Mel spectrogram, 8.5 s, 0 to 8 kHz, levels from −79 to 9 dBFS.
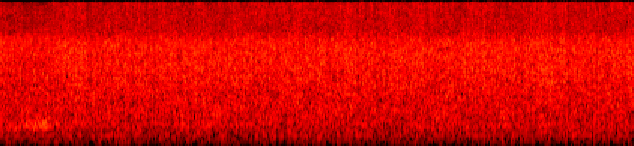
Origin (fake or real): fake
